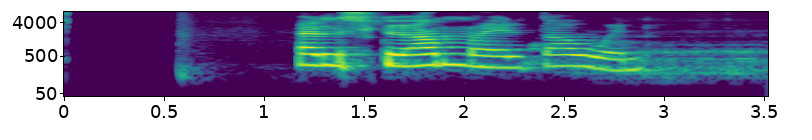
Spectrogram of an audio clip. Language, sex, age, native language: Icelandic, male, 8, French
